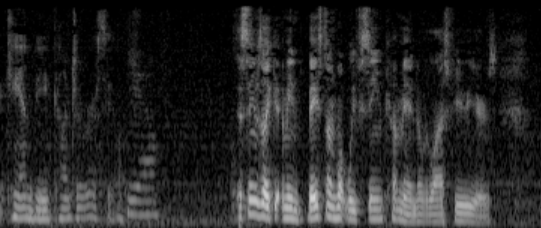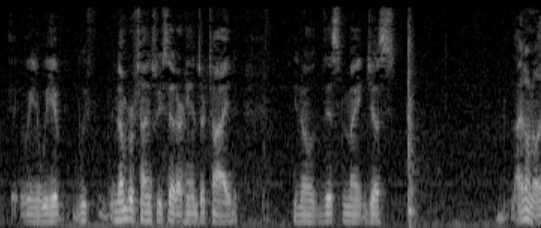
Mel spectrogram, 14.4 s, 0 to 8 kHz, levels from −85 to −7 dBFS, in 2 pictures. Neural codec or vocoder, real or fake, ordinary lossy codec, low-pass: none; real; MP3, 32 kbps; 7.2 kHz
